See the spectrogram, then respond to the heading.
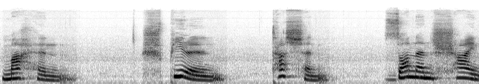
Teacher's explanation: com o final a gente ainda vai deixar esse N mordidinho e ainda vai tirar o E.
